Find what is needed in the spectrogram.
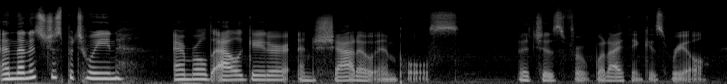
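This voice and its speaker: This woman, with an American accent, is soft-spoken, and her loudness swings widely. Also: fairly slow pace, very clean recording, silent background. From US. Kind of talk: casual chat.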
